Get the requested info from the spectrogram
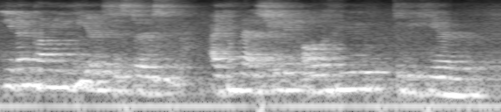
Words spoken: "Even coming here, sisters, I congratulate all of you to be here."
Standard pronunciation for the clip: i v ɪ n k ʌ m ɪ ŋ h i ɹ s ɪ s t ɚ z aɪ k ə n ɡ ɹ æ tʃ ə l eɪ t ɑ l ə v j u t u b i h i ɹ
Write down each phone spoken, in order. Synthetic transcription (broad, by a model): i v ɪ n k ʌ m ɪ ŋ h i ɹ s ɪ s t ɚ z aɪ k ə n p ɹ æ s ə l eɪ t ɑ l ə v j u t u b i h i ɹ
